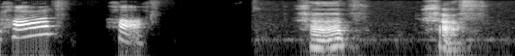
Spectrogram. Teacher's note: Even with the US accent, this doesn't actually have an R in it, so you do need to get rid of the R sound.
